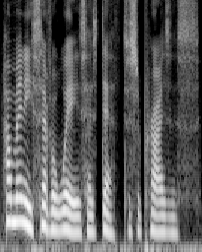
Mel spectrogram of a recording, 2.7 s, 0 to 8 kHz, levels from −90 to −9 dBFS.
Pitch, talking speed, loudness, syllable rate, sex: 175 Hz, 200 wpm, -18 LUFS, 5.3 syllables/s, female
